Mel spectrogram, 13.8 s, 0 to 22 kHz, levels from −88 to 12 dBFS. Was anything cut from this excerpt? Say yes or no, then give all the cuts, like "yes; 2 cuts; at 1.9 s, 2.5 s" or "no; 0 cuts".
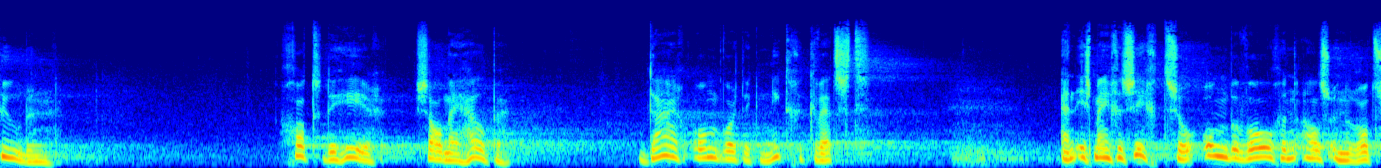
no; 0 cuts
